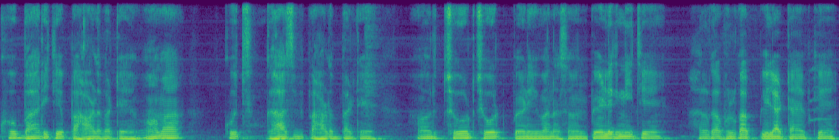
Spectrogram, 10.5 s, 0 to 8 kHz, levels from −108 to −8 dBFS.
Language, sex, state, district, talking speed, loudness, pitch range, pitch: Bhojpuri, male, Bihar, Gopalganj, 145 wpm, -28 LUFS, 100-115 Hz, 110 Hz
